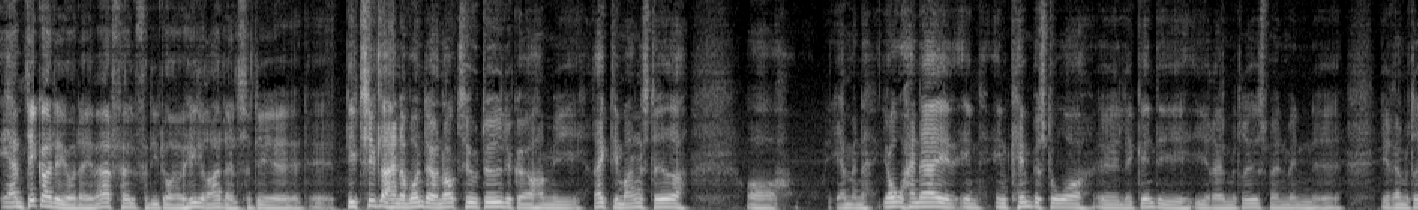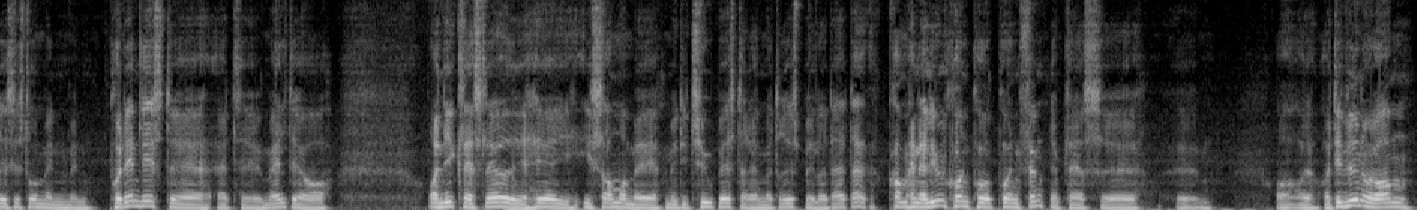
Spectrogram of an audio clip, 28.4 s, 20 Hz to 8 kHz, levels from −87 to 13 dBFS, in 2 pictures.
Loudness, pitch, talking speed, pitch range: -15 LUFS, 145 Hz, 205 wpm, 125-160 Hz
